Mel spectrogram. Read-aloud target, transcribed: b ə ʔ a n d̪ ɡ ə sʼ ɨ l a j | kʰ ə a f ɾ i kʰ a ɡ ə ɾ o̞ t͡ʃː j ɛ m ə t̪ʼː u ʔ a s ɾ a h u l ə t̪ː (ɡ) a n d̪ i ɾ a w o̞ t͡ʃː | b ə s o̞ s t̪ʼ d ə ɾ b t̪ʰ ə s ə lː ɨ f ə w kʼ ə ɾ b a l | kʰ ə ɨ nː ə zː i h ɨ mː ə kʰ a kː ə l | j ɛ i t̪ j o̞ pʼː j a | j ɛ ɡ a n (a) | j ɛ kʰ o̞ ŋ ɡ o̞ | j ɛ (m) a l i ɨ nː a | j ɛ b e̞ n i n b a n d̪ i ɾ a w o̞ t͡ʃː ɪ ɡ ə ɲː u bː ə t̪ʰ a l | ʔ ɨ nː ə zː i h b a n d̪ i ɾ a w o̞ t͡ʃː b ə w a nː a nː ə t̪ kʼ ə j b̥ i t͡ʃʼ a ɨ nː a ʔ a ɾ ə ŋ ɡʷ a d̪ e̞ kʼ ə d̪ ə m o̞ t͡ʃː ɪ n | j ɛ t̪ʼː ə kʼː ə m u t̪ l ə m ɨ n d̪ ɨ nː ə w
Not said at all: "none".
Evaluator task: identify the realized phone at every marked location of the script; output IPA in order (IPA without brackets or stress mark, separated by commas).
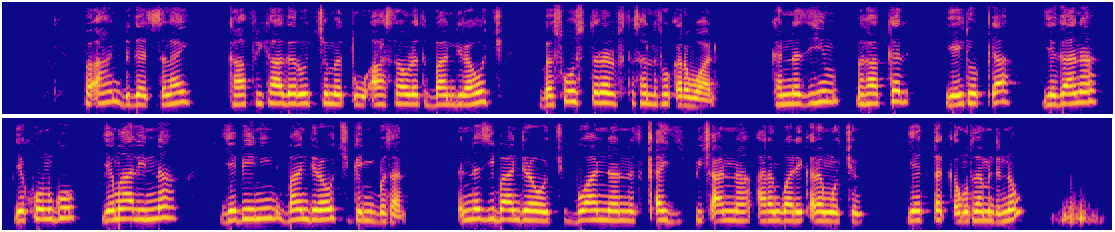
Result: b, a, m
